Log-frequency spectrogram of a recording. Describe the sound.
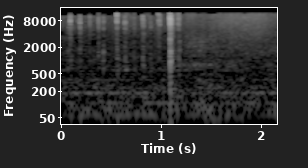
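Faint keystrokes on a computer keyboard as a command is typed at a command prompt, a quick irregular run of soft clicks with one sharper click midway.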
